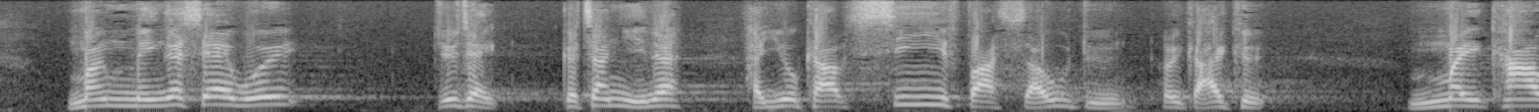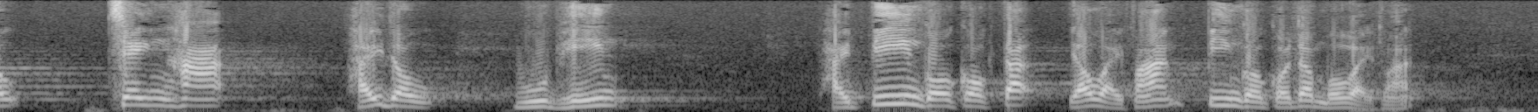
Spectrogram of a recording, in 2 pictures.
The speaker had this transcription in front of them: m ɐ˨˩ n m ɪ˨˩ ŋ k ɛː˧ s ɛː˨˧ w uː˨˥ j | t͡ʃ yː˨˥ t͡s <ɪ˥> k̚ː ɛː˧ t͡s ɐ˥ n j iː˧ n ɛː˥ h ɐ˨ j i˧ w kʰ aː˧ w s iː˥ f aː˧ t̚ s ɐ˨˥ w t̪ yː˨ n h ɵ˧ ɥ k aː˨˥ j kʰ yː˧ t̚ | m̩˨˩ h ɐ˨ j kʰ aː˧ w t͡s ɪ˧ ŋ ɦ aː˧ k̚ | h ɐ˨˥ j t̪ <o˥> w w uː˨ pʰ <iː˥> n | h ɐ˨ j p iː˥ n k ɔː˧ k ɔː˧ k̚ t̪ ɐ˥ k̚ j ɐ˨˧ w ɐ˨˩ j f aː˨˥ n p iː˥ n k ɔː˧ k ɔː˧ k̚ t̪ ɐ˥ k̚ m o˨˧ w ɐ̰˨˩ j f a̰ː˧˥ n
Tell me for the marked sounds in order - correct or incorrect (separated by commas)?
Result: incorrect, incorrect, incorrect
